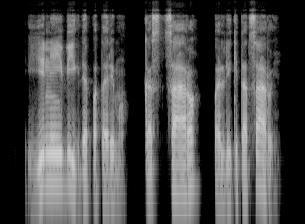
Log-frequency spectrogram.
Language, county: Lithuanian, Šiauliai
